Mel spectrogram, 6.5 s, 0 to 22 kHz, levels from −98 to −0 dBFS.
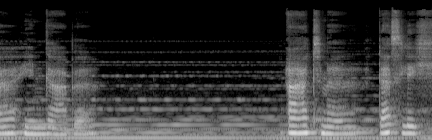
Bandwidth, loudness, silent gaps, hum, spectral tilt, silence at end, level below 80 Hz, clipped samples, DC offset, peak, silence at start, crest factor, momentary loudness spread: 16.5 kHz; -26 LUFS; none; none; -6 dB/octave; 0 s; -38 dBFS; under 0.1%; under 0.1%; -8 dBFS; 0 s; 18 dB; 19 LU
